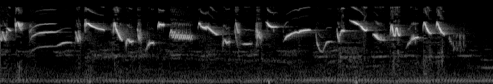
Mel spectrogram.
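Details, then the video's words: Rolling, tightly packed sanger song: bright high whistles, quick slurred sweeps up and down and short buzzy trills follow one another rapidly. A faint low hum runs underneath. "Suara Sanger Gacor Ngerol Enak Rapet"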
